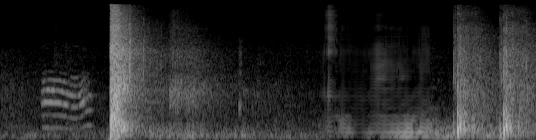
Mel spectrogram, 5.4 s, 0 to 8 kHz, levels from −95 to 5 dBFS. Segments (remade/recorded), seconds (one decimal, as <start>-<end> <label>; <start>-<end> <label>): 0.0-3.2 recorded; 3.2-4.3 remade; 4.3-5.4 recorded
